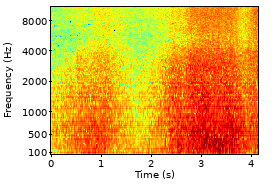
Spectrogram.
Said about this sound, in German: Das ist das Meer. Schon klar, aber es klingt irgendwie sehr nah, oder nicht?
